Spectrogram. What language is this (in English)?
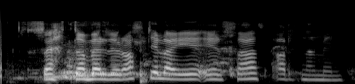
Icelandic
